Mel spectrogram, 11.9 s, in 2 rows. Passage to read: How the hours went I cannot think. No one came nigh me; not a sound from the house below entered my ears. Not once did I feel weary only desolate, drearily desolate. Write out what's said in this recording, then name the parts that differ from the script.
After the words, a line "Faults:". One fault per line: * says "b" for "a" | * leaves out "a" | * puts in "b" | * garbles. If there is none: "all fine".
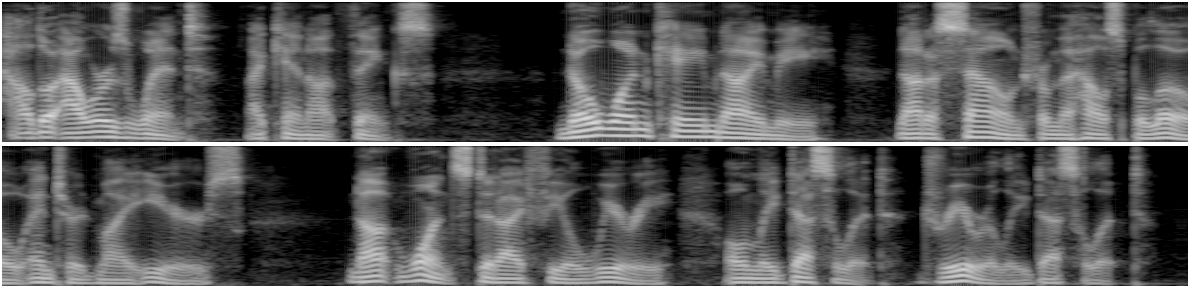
How the hours went I cannot thinks. No one came nigh me; not a sound from the house below entered my ears. Not once did I feel weary only desolate, drearily desolate.
Faults:
* says "thinks" for "think"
